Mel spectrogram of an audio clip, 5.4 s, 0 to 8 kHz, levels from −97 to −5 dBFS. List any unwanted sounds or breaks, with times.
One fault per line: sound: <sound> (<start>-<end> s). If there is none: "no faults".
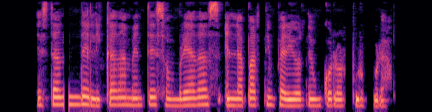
sound: dropout (0.8-0.9 s)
